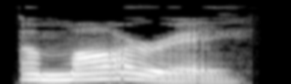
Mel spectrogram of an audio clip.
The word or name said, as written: amare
